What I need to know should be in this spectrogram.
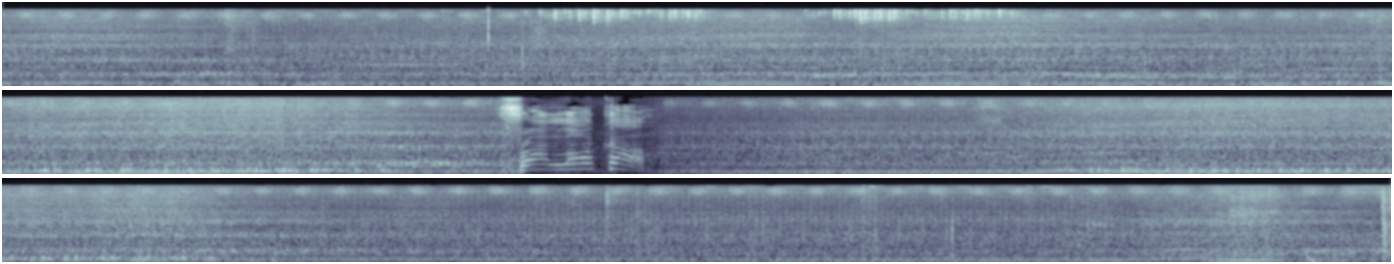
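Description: An off-road vehicle's engine rumbles close by and revs up in surges as it climbs over rocks.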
